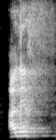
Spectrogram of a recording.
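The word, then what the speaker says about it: ألف: চলুন আমরা শুরু করি আলিফ আলিফ হরফে কোন টান হবে না আলিফ হরফটা কোন টান হবে না দ্রুত উচ্চারণ করতে হবে কুইক সাউন্ড হবে আলিফ বলুন আমার সাথে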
